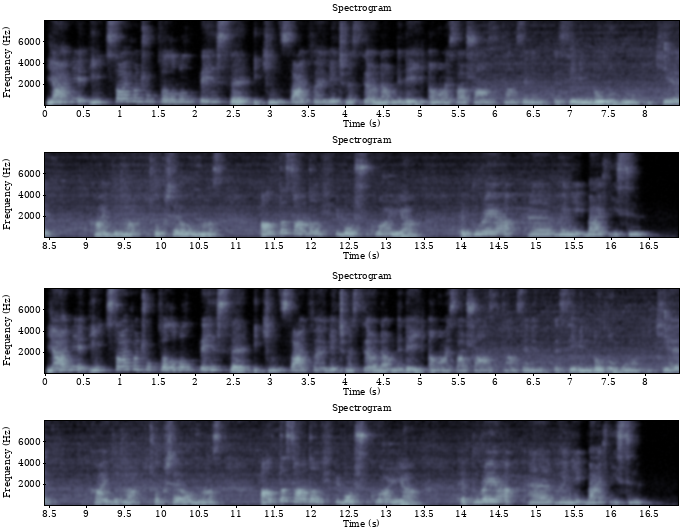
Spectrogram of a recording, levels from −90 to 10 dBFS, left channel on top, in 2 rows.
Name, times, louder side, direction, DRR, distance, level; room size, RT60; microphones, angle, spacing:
voice 1, 0.0-8.5 9.1-13.6 14.0-16.4, left 1 dB, ahead, -1 dB, 1.2 m, -22 dB
sound 1, 5.7-15.5, equal, 30° left, 4.9 m, -42 dB
10.5 x 6.0 x 2.7 m, 0.33 s
head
